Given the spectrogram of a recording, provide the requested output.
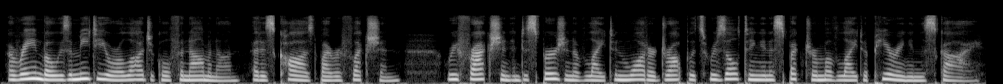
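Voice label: speaker, American English; piper-voices; en US; libritts r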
